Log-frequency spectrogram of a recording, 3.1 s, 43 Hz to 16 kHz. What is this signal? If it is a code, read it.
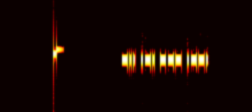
Morse code, heard as a keyed tone, about 47 wpm, 700 Hz. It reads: DROP
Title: Sentences from Top 1400 Words - New Word Drill - 50wpm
